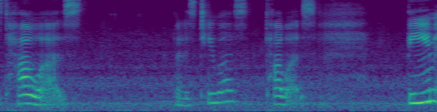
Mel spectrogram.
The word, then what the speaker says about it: Tiwaz: And it says the pronunciation is Tawaz.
